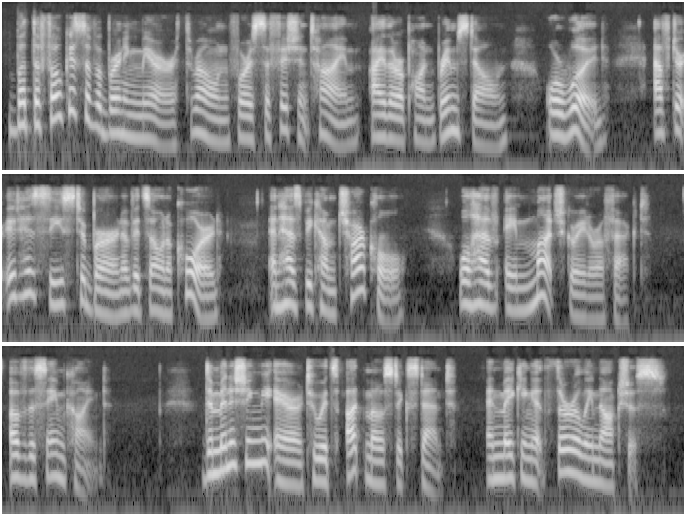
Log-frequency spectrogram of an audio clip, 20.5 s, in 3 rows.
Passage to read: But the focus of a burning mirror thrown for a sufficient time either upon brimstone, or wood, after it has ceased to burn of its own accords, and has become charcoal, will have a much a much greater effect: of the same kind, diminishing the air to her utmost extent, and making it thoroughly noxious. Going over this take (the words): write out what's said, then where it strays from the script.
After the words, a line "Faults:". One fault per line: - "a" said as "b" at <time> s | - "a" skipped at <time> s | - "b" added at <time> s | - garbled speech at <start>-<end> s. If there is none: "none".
But the focus of a burning mirror thrown for a sufficient time either upon brimstone, or wood, after it has ceased to burn of its own accord, and has become charcoal, will have a much greater effect: of the same kind, diminishing the air to its utmost extent, and making it thoroughly noxious.
Faults:
- "accords" said as "accord" at 8.5 s
- "a much" skipped at 12.5 s
- "her" said as "its" at 16.8 s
